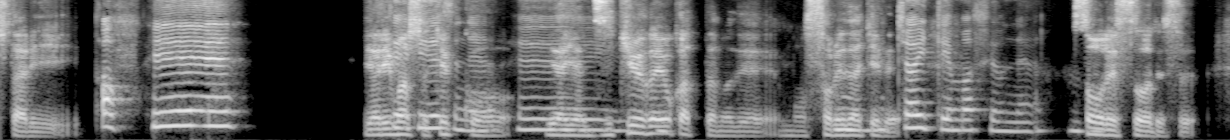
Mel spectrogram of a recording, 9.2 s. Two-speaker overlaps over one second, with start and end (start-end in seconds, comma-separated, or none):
2.8-5.1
